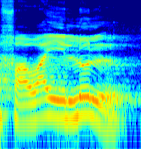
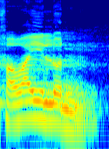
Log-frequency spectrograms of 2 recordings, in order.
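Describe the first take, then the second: First: The final n merges into an l sound. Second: The final n is pronounced clearly. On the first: The speaker calls it right. "Maka dibaca fawailul" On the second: The speaker calls it wrong. "bukan fawailun"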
